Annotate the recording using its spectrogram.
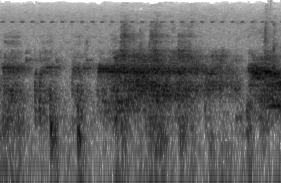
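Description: A loud explosion bursts from a television speaker.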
